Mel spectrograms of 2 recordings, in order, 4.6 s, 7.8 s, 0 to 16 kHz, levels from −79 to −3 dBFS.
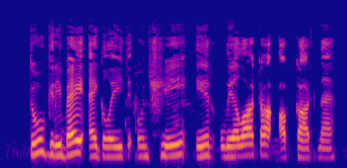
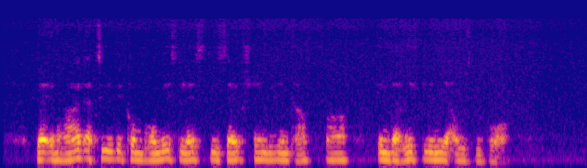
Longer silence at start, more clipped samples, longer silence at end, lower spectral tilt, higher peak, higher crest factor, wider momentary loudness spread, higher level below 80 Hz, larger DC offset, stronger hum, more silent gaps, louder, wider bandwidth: about the same, 0.4 s vs 0.5 s; neither; second, 0.2 s vs 1.05 s; second, -3.5 dB/octave vs -9.5 dB/octave; second, -8 dBFS vs -2 dBFS; about the same, 18 dB vs 20 dB; about the same, 14 LU vs 16 LU; second, -80 dBFS vs -56 dBFS; neither; neither; neither; second, -26 LUFS vs -21 LUFS; about the same, 11 kHz vs 11 kHz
